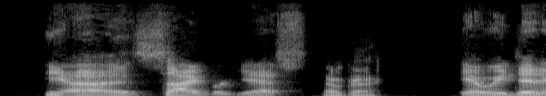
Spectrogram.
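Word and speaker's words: Seibert: is that how you say his name yeah cyber yes okay yeah we did ask him that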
